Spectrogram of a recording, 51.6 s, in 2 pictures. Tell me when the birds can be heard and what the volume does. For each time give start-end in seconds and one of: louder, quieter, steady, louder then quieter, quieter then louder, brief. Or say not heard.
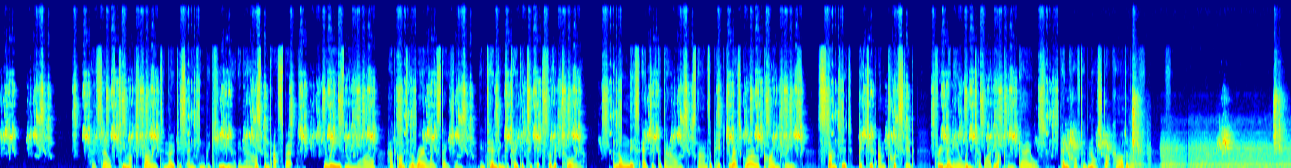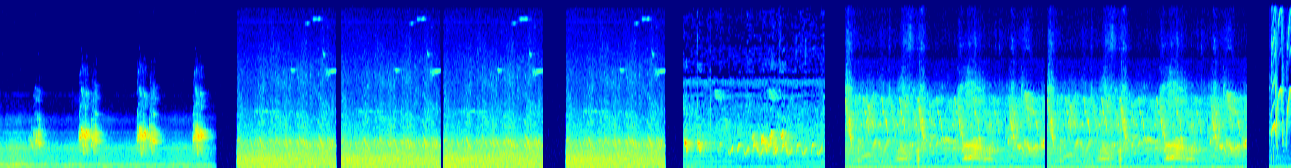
0.0-51.6 steady.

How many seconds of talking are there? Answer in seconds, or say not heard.
21 s.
